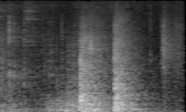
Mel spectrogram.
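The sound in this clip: A desk drawer being opened after it is unlocked with a key: two short wooden scraping knocks close together, moderately loud, with quiet handling noise around them.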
